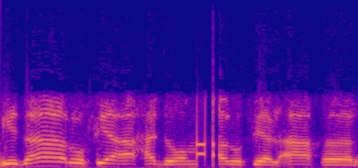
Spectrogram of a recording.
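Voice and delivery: ordinary talk

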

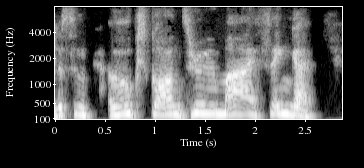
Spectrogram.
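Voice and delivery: acted-out shouting. Man retells his wife shouting to him from the boat's cabin, retelling a shout. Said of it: "She shouted back at me and said".

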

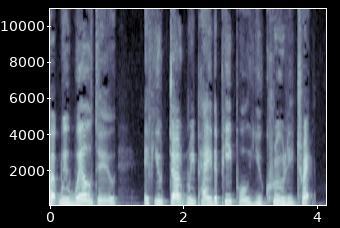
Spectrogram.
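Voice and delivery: plain

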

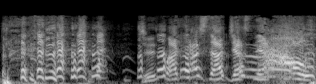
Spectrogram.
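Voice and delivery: bad put-on voice, very shrill, loud, slow, drawn-out. Doing bad impressions of the people present: bad impression of Eric. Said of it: "That's not what I sound like".

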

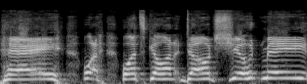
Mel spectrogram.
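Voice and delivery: put-on American accent. Retelling the Die Hard scene where Hans Gruber fakes an accent: fake American accent. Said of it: "adopt like an American accent".

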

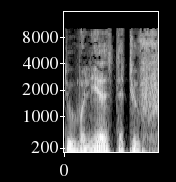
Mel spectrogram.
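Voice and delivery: French pronunciation. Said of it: "Just say it in a French accent".

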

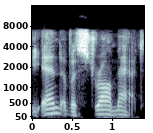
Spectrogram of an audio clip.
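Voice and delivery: ordinary delivery

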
